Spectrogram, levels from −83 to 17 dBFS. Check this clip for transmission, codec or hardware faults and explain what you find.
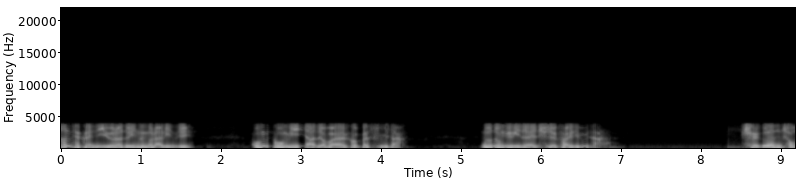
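The speech carries one fault, and it lasts the whole clip: a Codec 2 vocoder. The waveform is never transmitted. Only pitch, voicing, energy and a rough spectral envelope are sent, and the decoder rebuilds the speech from sine waves. The result is heavily damaged, robotic and buzzy, with nothing above 3.8 kHz. The degradation sounds consistent with about 1.6 kbit/s. A narrowband telephone filter would only dull the sound, but here the natural texture of the speech is replaced by a synthetic one.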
